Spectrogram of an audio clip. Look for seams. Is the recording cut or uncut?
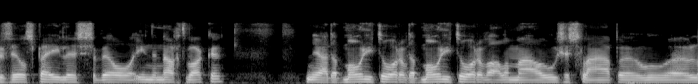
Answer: cut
